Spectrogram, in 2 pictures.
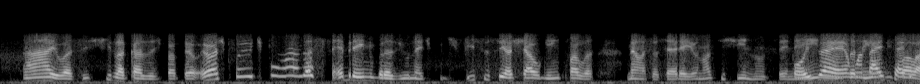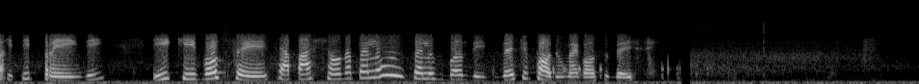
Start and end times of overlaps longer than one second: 7.9-9.1

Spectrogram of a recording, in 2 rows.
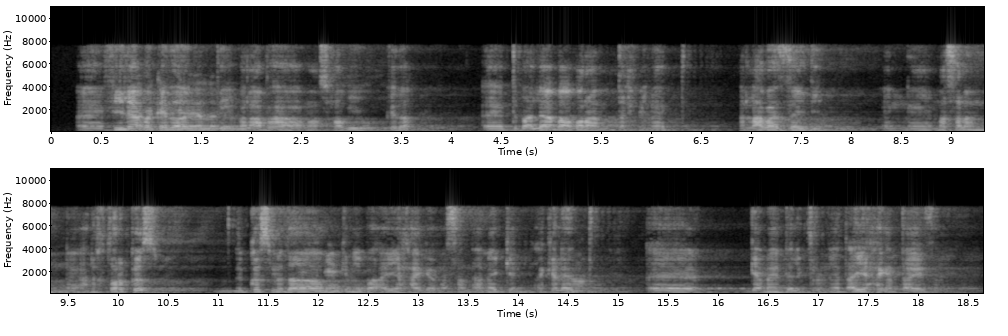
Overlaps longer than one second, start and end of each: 0.7-2.0

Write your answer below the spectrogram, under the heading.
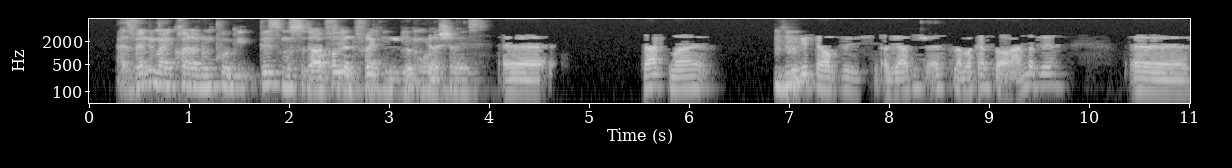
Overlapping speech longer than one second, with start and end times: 2.2-3.6

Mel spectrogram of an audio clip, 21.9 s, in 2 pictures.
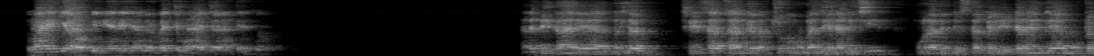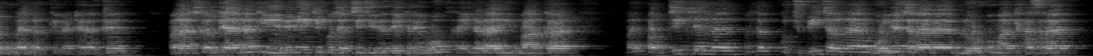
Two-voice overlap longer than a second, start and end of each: none

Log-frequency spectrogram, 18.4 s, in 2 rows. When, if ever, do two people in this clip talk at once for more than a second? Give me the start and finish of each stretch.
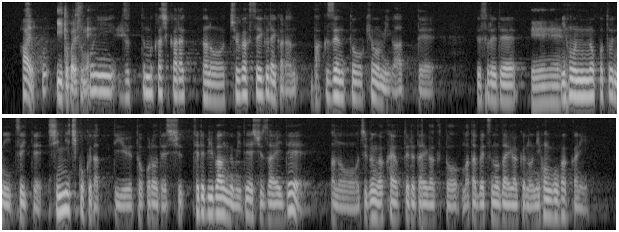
none

